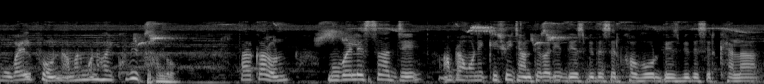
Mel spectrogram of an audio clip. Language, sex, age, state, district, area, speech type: Bengali, female, 60+, West Bengal, Paschim Medinipur, rural, spontaneous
